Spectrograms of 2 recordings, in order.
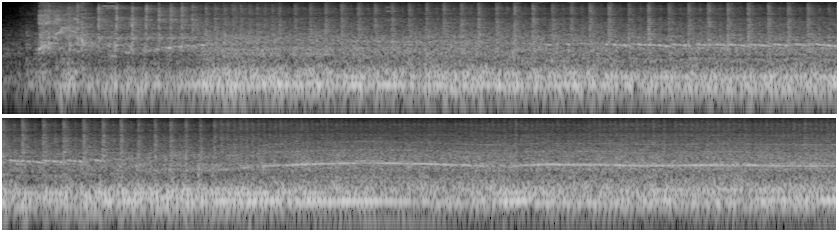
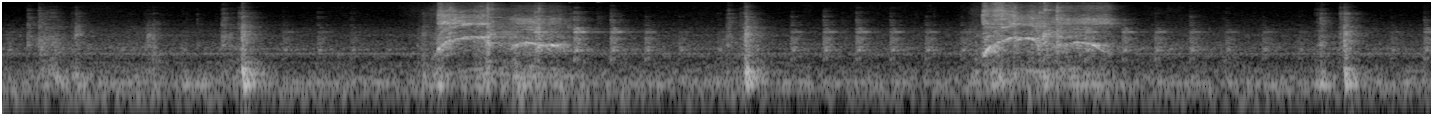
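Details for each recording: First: Suitcase generator after starter cord repair, choke on, primed, fuel on: engine catches immediately and settles into a steady, even buzz with no misses or knocks; running properly. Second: Silent suitcase generator after a starter cord repair, choke on and primed: two recoil pulls spin it briefly but it never catches because the engine switch was left off. Cranks but won't start.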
